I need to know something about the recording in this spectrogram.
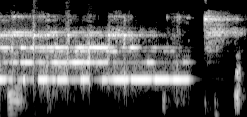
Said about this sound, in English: Where's that beautiful victory bell?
